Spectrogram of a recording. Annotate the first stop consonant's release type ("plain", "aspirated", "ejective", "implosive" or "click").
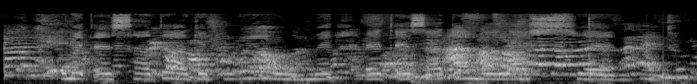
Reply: ejective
